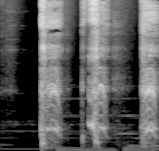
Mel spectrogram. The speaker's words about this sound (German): Ähm, ihr hört aus Richtung Galens ein trockenes Husten kommen.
